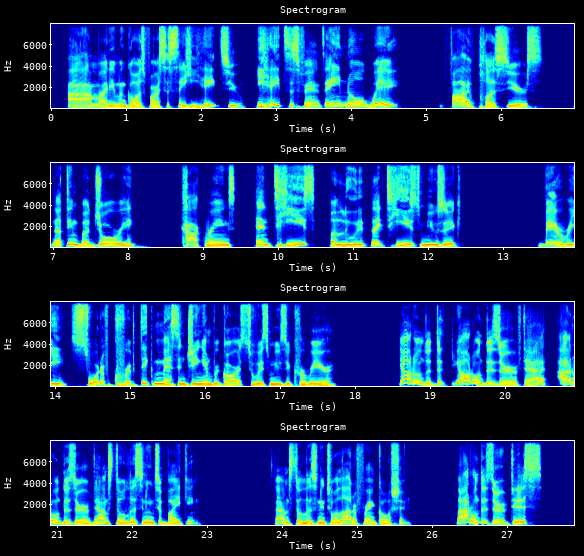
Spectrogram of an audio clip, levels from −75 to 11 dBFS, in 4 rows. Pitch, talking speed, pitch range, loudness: 130 Hz, 160 wpm, 105-140 Hz, -16 LUFS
